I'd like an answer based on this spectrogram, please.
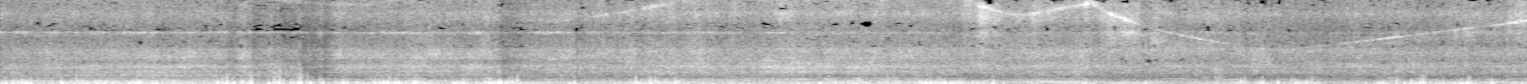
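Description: Engines of fishing boats running as the boats motor out of harbour, a steady low drone.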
